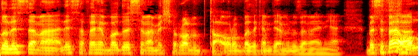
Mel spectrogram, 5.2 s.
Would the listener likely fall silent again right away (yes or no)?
yes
